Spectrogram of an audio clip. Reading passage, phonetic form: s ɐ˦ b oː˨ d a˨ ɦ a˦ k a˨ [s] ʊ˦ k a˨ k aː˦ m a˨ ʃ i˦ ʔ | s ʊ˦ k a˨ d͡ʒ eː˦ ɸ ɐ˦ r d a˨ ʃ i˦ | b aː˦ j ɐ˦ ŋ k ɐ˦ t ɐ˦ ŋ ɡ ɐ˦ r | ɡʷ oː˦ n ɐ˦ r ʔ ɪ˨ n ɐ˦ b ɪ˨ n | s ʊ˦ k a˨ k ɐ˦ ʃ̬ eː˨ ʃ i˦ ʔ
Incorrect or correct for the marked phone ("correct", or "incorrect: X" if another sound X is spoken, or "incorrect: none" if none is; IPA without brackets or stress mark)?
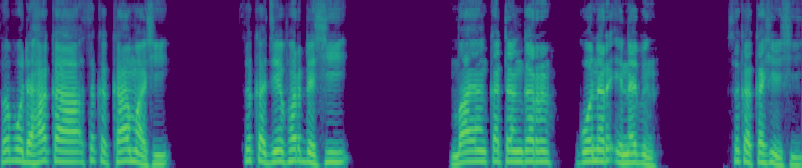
correct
